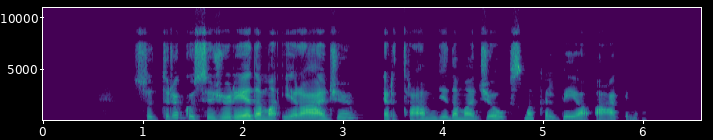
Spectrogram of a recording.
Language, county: Lithuanian, Šiauliai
